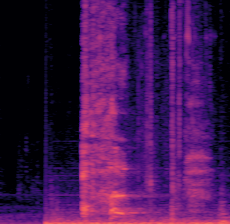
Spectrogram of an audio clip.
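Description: A low steady rumble from the episode's soundtrack starts suddenly about half a second in, and a person coughs over it just after.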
